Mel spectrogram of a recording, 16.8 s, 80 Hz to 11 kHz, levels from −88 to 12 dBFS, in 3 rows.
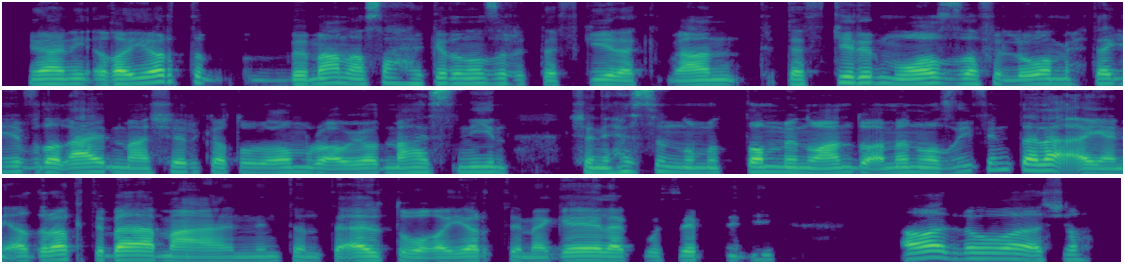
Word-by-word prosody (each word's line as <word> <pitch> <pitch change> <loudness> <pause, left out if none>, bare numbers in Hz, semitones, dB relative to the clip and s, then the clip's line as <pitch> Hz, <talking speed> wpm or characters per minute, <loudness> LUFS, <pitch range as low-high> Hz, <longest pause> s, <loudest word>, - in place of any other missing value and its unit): يعني 150 +1 +2
غيّرت 160 +9 +4
ب 275 - -10
بمعنى 135 +6 -1
أصَح 150 +1 -2
كده 160 +1 -4
نظرة 155 -2 -4
تفكيرك 125 +1 -3
عن 130 +2 0 0.2
تفكير 180 +6 -1
الموظّف 155 -2 +1
اللي 130 +1 -5
هو 150 +2 +3
محتاج 150 +1 -5
يفضل 145 -2 -1
قاعد 145 +2 +4
مع 125 -3 -2
شركة 140 +2 -4
طول 135 -1 -5
عُمره 140 -2 -1
أو 120 - +2
يقعد 130 +2 -1
معاها 135 +2 -1
سِنين، 145 +1 -2 0.3
عشان 140 -2 -5
يحِس 150 +5 -2
إنه 140 -4 -6
مطمِّن 140 +1 0
وعنده 125 +3 +2
أمان 140 +1 -2
وظيفي، 140 +8 -5
أنت 210 -1 -1
لأ، 190 -6 +5
يعني 120 0 -1
أدركت 140 +4 +1
بقى 145 0 +6
مع 115 -2 +1
إن 115 +1 -12
أنت 120 +1 -13
انتقلت 125 +1 0
وغيّرت 110 +2 -1
مجالك 125 +3 +1
وسِبت 130 +2 -6
دي 140 +3 -16 0.6
آه، 205 +5 +7
اللي 185 -2 -5
هو 180 -5 +2
شه 150 +1 -11
140 Hz, 170 wpm, -24 LUFS, 125-150 Hz, 0.6 s, آه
